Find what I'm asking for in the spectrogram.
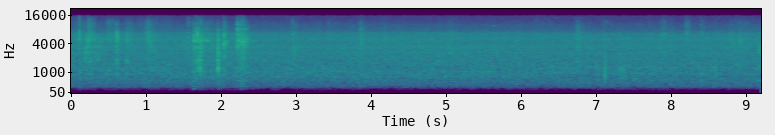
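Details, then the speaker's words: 2014 Mercedes E350, idle, vacuum gauge fitted at oil fill cap: steady airy hiss of air drawn through a small valve, showing a lot of crankcase vacuum; PCV valve/centrifuge cover suspected faulty, not confirmed. "you can hear adam air whizzing through a little valve you can hear it's like a you'll hear that i'm gonna pull this there's an indication there's a lot of vacuum"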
